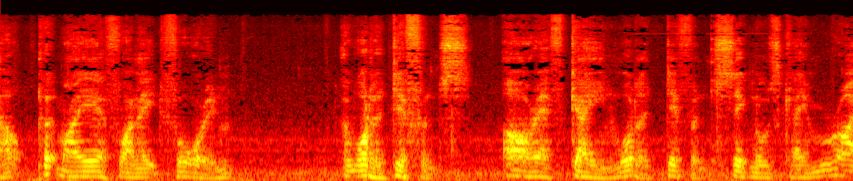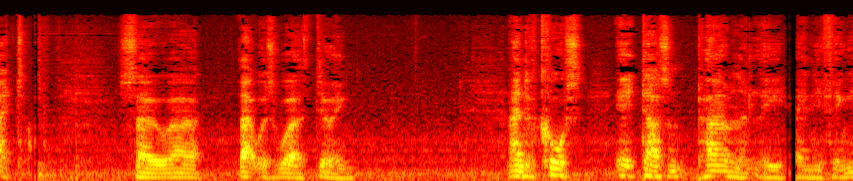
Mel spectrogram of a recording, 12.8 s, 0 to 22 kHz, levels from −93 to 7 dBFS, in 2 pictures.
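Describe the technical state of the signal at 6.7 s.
A brief garbled blip cuts through the sound from 6.62 to 6.69 s, lasting about 70 ms. This is damaged data in a compressed stream: corrupted bytes there make the decoder misread its frames and lose sync until it locks onto a following frame header.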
